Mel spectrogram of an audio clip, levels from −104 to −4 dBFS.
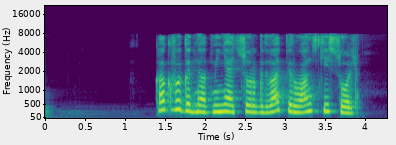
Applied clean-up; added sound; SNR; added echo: neural mask model DeepFilterNet 3.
